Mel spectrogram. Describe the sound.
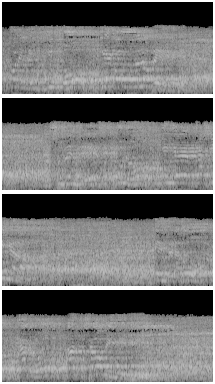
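The crowd at Real Madrid's Bernabéu stadium, not full, on a day of horrible weather, roars steadily, with shrill whistles at Diego López and Ancelotti and applause for Casillas rising and falling over a dense wash of clapping and voices, loud and unbroken for the whole stretch.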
